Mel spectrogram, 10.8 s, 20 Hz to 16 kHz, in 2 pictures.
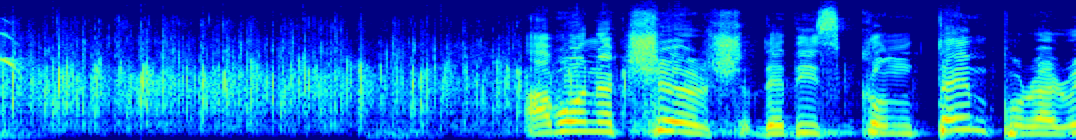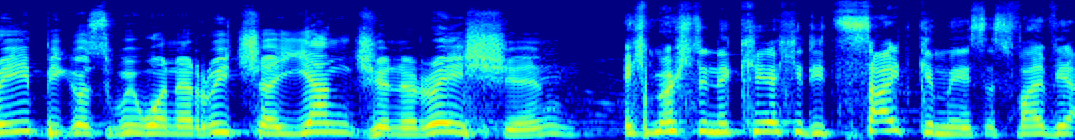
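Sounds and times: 
church congregation clapping hands: 0.0 - 3.2
speech: 2.6 - 10.7.

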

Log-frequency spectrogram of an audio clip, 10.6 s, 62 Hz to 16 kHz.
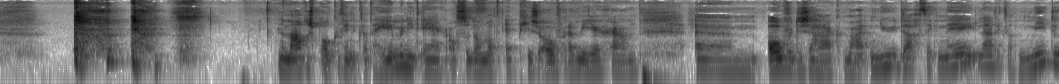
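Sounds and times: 
person coughing: 0.7 - 1.8
speech: 2.8 - 10.5.

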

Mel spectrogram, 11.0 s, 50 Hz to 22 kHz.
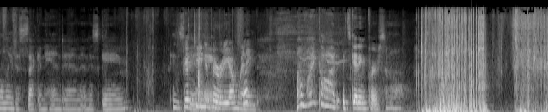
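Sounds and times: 
speech: 0.0 - 2.8, 3.4 - 8.2
playing cards riffling and shuffling: 8.4 - 10.9.

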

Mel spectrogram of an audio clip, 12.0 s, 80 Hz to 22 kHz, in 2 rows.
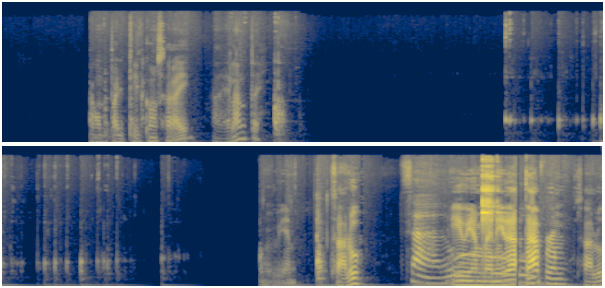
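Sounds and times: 
speech: 0.9 - 2.8, 9.4 - 12.0
beer poured from a can in a studio in Guaynabo: 5.0 - 7.4.

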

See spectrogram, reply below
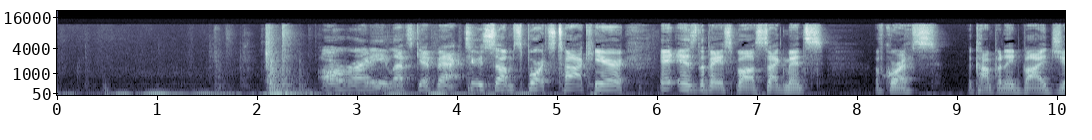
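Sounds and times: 
door shutting with sharp loud thud and click: 1.6 - 2.6
speech: 2.7 - 10.0.

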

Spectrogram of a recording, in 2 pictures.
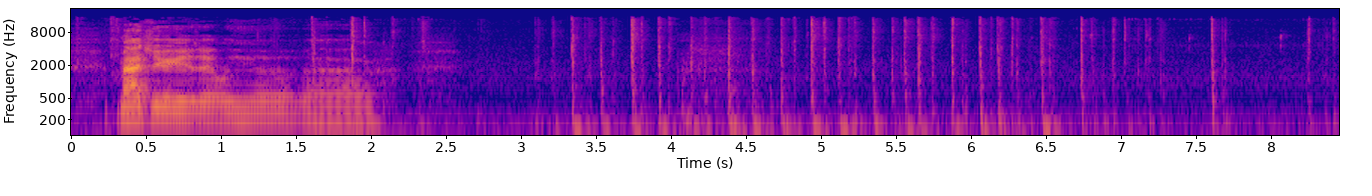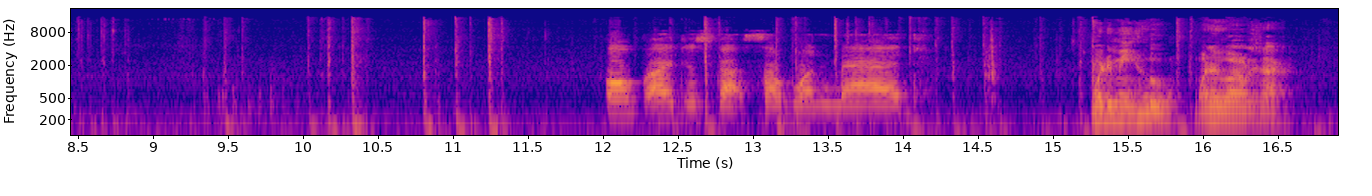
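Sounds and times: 
speech: 0.3 - 2.2, 12.4 - 14.2, 15.2 - 16.6
typing on a computer keyboard: 1.4 - 2.4, 3.1 - 11.4, 12.6 - 16.1.

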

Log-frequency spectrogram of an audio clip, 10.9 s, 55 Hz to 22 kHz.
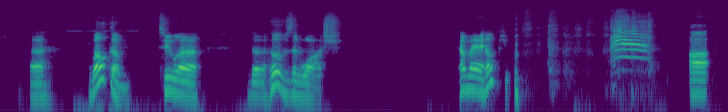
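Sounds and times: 
speech: 0.4 - 3.0, 3.7 - 5.2, 6.9 - 8.4, 10.3 - 10.7
cat meowing: 9.1 - 9.8.

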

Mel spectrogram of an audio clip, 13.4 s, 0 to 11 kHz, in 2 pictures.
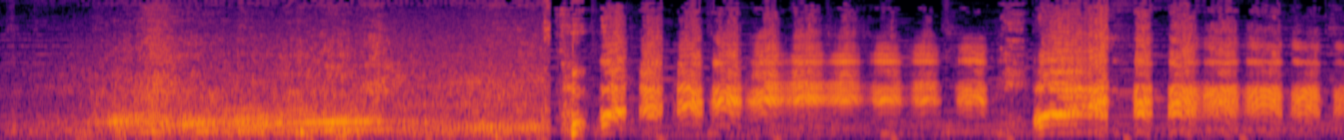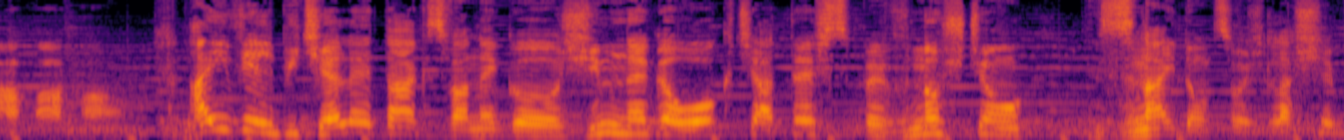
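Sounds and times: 
car engine revving: 0.2 - 2.8
laughter: 2.8 - 7.3
speech: 3.4 - 13.4.

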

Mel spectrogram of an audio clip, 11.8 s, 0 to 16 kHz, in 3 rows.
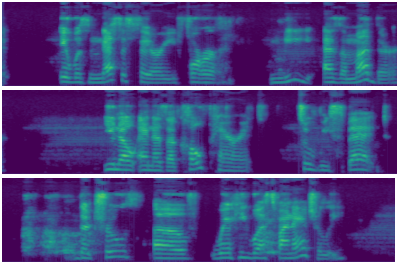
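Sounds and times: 
speech: 0.0 - 4.0, 5.0 - 11.4
pit bull dog barking: 8.1 - 8.8, 10.4 - 10.8.

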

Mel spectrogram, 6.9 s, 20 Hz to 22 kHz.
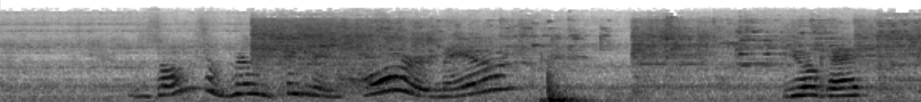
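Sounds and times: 
speech: 1.0 - 4.2, 5.9 - 6.7
glass shattering with a sharp crash: 1.9 - 6.9.

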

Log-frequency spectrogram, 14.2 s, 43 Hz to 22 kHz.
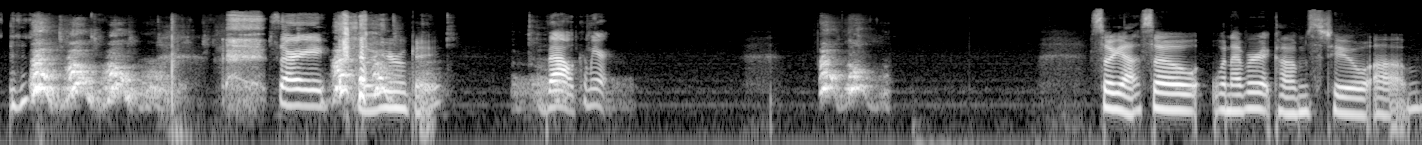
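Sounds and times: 
dog barking: 0.3 - 1.7, 3.3 - 4.1, 8.2 - 9.0
speech: 2.8 - 4.6, 5.5 - 6.2, 11.0 - 14.2.

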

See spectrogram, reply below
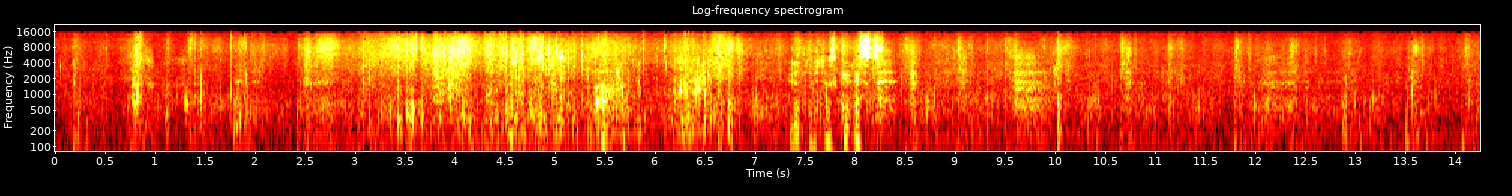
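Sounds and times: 
footsteps of a person walking back: 0.0 - 14.2
speech: 7.4 - 8.6.

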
